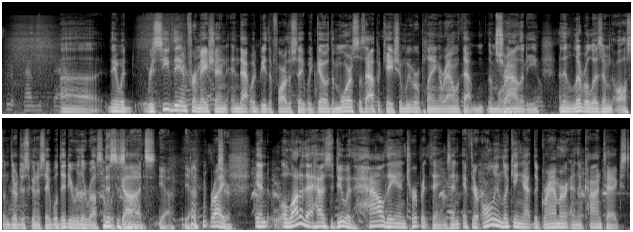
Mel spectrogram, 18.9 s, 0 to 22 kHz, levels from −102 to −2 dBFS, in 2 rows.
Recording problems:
voice in the background; faint; throughout; 20 dB below the speech

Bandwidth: 14.5 kHz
